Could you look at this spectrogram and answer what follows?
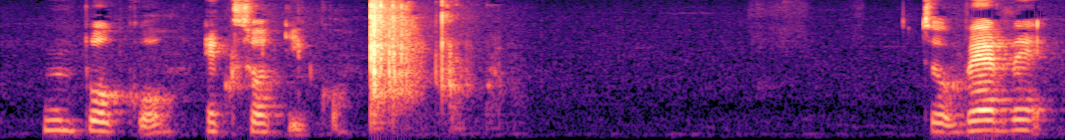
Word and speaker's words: exótico: Y un poco exótico. Un poco exótico. So, verde y exótico. I'm gonna write it over here. Exótico. Exótico. So, notice how there's an emphasis on that O.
